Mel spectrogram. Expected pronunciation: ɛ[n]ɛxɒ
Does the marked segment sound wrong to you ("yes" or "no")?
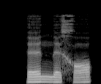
no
